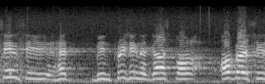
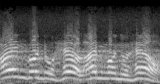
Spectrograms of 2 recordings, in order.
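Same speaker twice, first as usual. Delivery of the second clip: normal talking voice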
